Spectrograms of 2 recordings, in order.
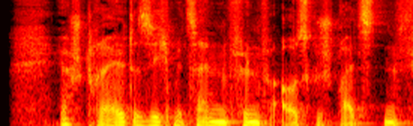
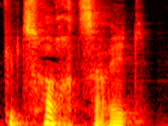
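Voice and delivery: joyful excitement; 9 semitones higher than usual. A narrator's reading. Maren rejoicing about rain and wedding.

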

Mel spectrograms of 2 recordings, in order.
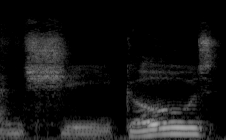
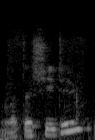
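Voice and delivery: plain reading voice

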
